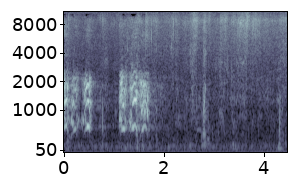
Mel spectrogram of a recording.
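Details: Transylvanian Hound in summer training for wild boar hunting: two loud, ringing bays open the recording, then only faint, scattered barks far off over quiet rural background.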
